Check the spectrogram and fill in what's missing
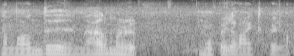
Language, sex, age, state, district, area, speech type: Tamil, male, 18-30, Tamil Nadu, Mayiladuthurai, rural, spontaneous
